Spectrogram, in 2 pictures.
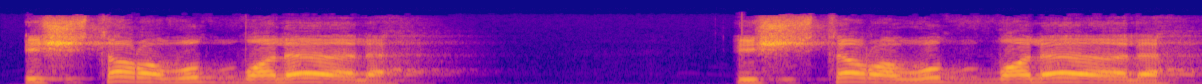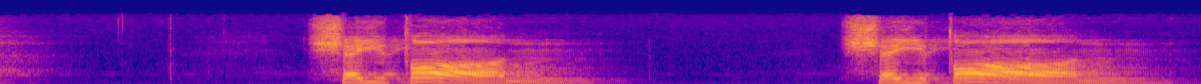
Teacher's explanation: البته تفشی اختصاص به حالت ساکن نداره مثل قلقله، بلکه در تمام حالات وقتی شین تلفظ میشه تفشی هم با اون همراه هست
